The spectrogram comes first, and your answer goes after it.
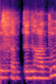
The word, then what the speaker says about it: saptadhatu: So today topic is saptadhatu. I'll write it down for you. So it's a SAPP is T. Sapt dha DHATU. Okay, saptadhatu. Saptadhatu. The pronunciation is sapt and dhatu.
